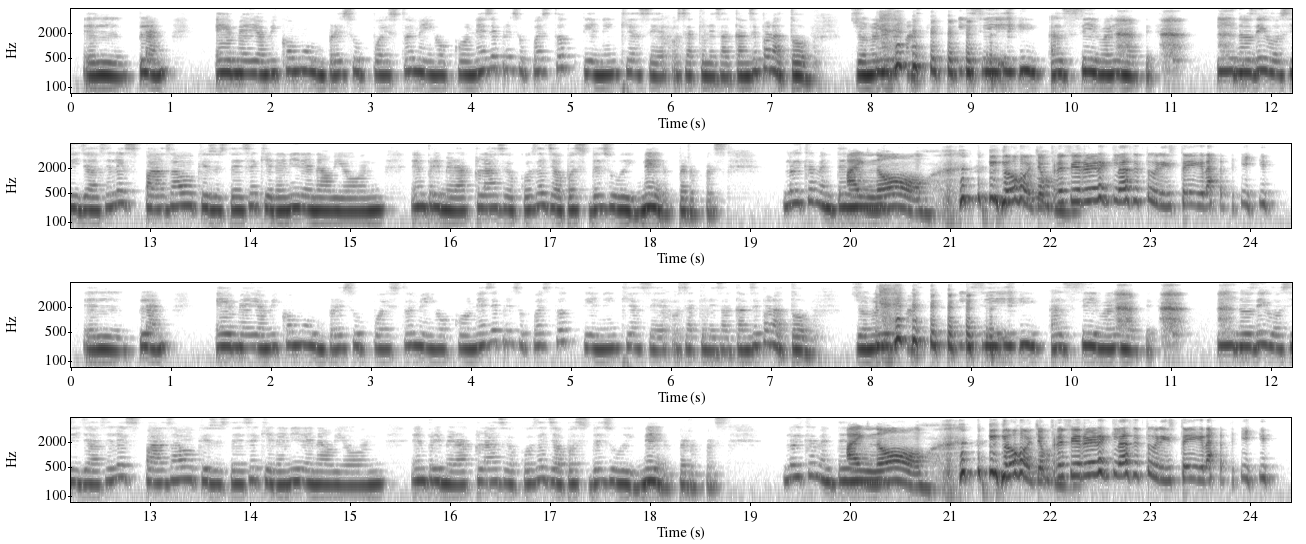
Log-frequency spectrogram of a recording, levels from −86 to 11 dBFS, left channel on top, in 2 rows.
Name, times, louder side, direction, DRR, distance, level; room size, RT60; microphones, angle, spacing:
voice 1, 0.1-1.0 1.4-7.5 7.8-8.4 8.9-10.7 11.5-15.3 15.6-18.7 19.3-20.4 21.9-22.3, left 4 dB, 70° left, 0.4 m, -24 dB
voice 2, 8.0-9.2 10.5-10.6 10.9-11.1 20.0-24.2, right 2 dB, 20° right, 0.4 m, -24 dB
4.4 x 2.1 x 3.0 m
head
